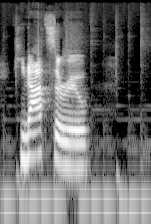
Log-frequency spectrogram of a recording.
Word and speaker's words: Hinatsuru: so sweet because they actually, I think it was technically Hina or Hinatsura or Hinatsuru. Why am I saying her name wrong? Hinatsuru.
